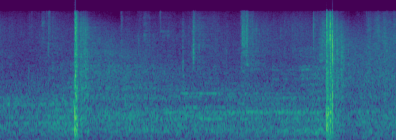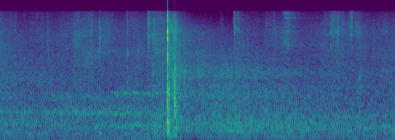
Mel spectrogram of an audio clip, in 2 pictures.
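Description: Honour guard's slow ceremonial march step: boots stamping down on the stone floor three times, about two and a half seconds apart, over a steady background hum.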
